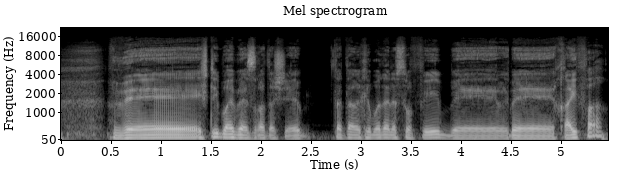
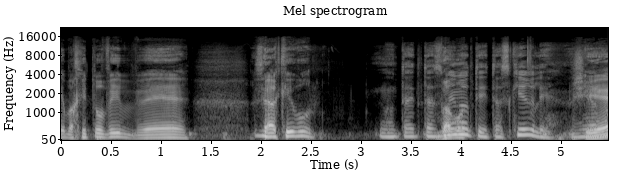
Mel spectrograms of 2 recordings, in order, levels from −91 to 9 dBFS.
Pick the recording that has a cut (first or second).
first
